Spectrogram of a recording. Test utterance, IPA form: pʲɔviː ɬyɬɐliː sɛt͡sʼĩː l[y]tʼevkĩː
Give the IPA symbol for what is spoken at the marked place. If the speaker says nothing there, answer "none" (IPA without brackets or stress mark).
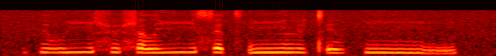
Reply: y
